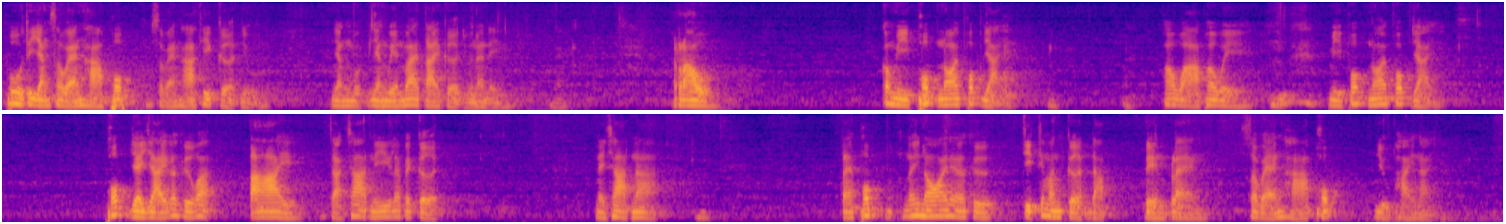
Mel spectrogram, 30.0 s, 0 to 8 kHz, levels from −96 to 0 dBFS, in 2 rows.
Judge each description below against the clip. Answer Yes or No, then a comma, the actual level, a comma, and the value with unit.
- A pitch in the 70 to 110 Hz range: Yes, low, 100 Hz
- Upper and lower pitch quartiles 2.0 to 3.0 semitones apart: No, average, 3.7 semitones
